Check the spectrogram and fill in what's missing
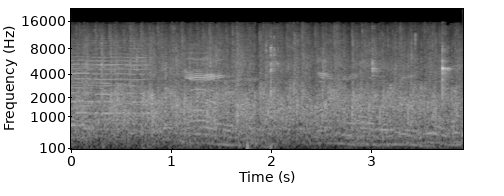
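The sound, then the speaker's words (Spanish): Steady applause from an audience for a joke, a dense crackle of many hands clapping at an even loudness for several seconds with no break. “Ay, un aplauso para ese chiste, ha estado genial, güey.”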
